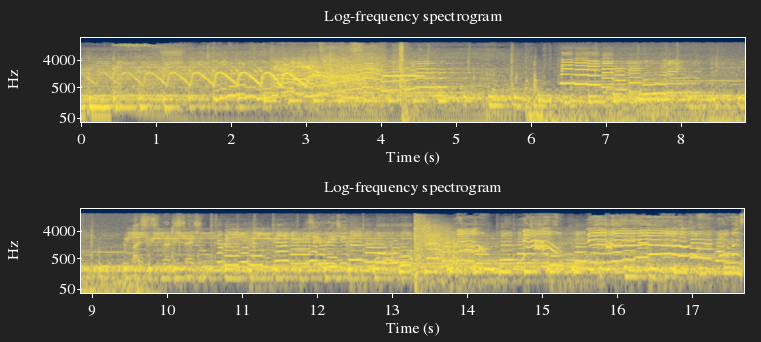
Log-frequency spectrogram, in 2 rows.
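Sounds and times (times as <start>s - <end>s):
loud police sirens in the street: 0.0s - 10.6s
constant low traffic rumble: 0.0s - 17.6s
blaring horn-like blasts: 2.3s - 17.6s.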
